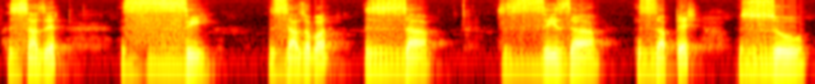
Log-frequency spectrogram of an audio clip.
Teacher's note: যা অক্ষর সামনের নিচের দাঁতের আগা থেকে শীষ দিয়ে পড়তে হয়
